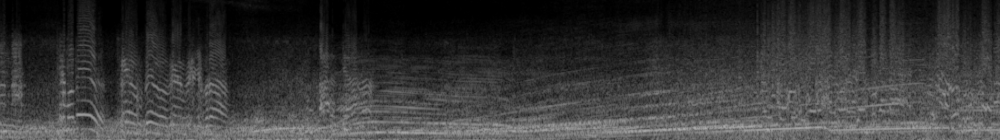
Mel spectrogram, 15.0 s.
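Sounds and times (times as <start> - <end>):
motorcycle engine accelerating: 3.8 - 15.0.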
